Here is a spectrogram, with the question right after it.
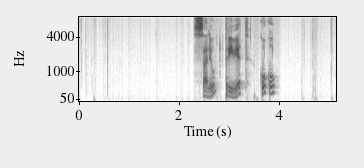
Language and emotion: Russian, positive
